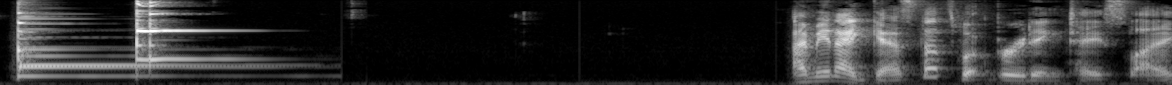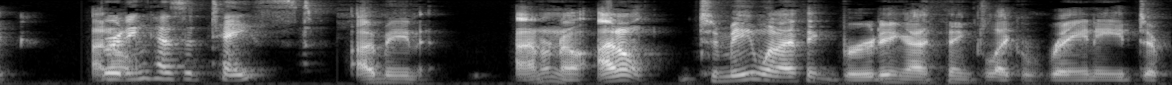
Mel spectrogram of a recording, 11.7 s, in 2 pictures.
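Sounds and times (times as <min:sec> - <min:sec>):
two glasses clinking in a toast: 0:00.0 - 0:01.5
speech: 0:04.0 - 0:11.7.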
